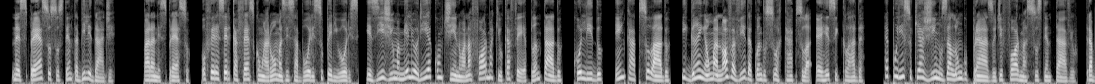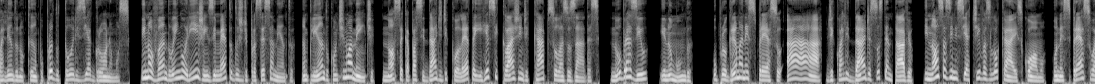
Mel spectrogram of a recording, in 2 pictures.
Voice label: female brazilian portuguese commercial; nespresso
